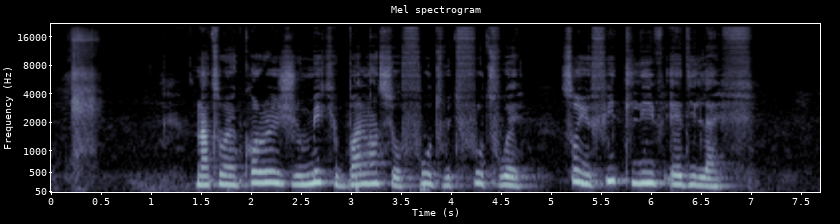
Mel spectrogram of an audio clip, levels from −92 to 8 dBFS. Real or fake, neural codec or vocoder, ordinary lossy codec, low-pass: fake; vocoder, 48 kHz, 128 mel bands, Vocos; none; none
